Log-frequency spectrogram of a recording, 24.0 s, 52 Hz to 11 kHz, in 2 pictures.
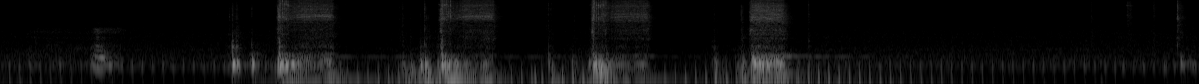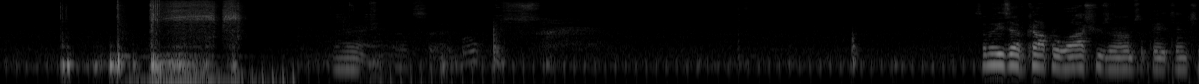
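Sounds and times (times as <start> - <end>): power tool spinning bolts: 2.8 - 3.4, 13.3 - 14.9.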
